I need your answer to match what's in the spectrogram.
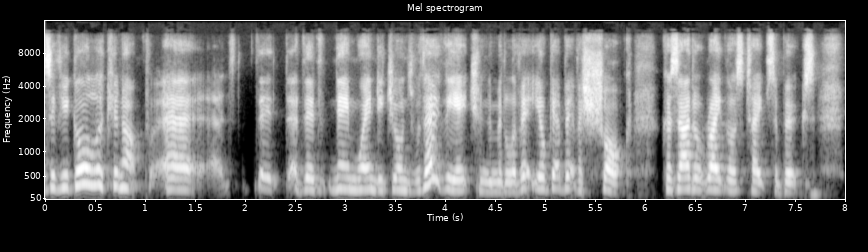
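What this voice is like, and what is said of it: Scottish accent. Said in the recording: “As you can tell from my accent, I am Scottish”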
